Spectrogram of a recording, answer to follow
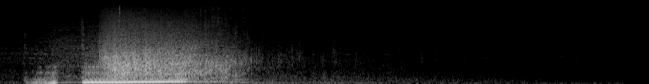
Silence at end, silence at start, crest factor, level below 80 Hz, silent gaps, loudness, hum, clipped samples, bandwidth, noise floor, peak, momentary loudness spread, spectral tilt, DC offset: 4 s; 0.3 s; 20 dB; -40 dBFS; none; -20 LUFS; none; under 0.1%; 14.5 kHz; -68 dBFS; -4 dBFS; 22 LU; -7.5 dB/octave; under 0.1%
